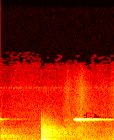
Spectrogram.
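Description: A thud about a second in, with a faint, thin, high steady tone before it and again near the end.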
